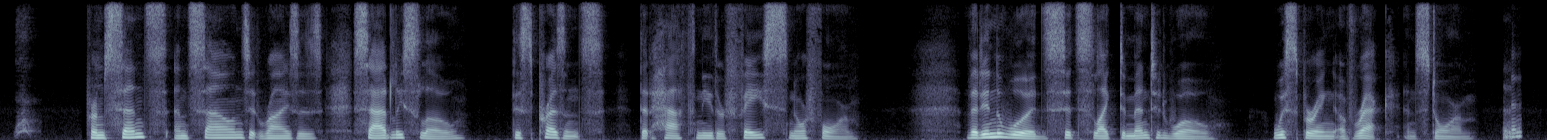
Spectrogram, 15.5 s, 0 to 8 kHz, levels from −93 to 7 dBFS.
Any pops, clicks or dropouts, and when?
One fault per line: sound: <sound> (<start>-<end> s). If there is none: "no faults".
sound: bark (0.1-0.4 s)
sound: laugh (15.0-15.2 s)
